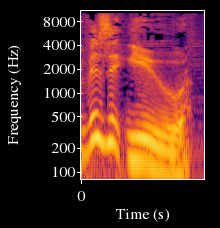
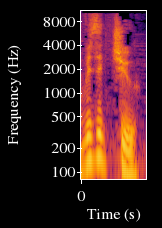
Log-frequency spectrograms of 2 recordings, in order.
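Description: First: The t and y sounds are said separately. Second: The t and y merge into a ch sound.

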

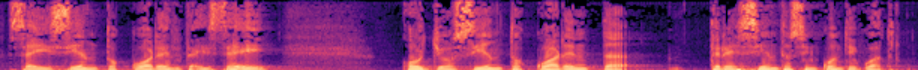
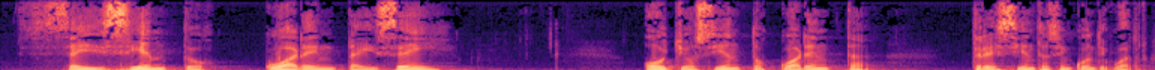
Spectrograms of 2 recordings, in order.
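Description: First: The number is said at normal speed. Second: The number is said slowly.

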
